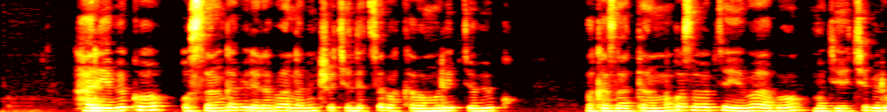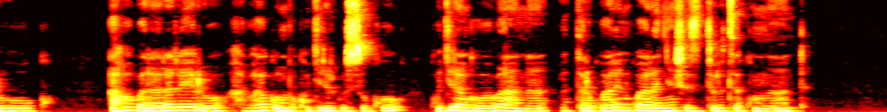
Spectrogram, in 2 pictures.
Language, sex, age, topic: Kinyarwanda, female, 36-49, education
